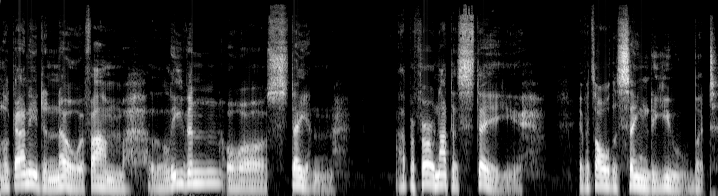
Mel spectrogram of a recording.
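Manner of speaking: put-on deep drawling Southern accent. A figure on a boat in the darkness speaks up, in a deep southern drawl. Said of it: "You hear this like really deep Southern drawl".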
